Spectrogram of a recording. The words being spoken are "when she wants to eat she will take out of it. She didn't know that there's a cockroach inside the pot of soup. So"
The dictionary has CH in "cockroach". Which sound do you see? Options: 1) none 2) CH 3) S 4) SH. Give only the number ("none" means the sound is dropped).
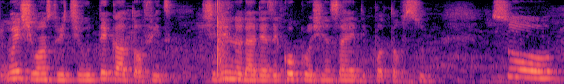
4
